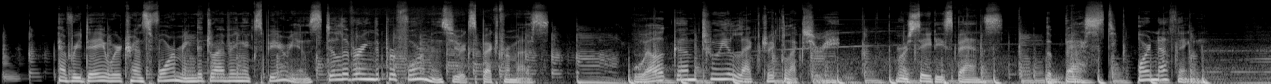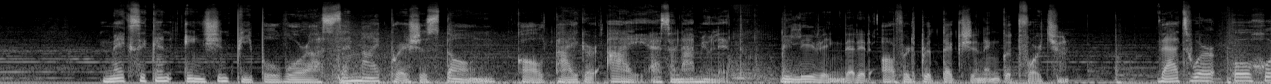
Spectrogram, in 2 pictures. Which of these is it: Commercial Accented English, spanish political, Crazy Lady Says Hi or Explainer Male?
Commercial Accented English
